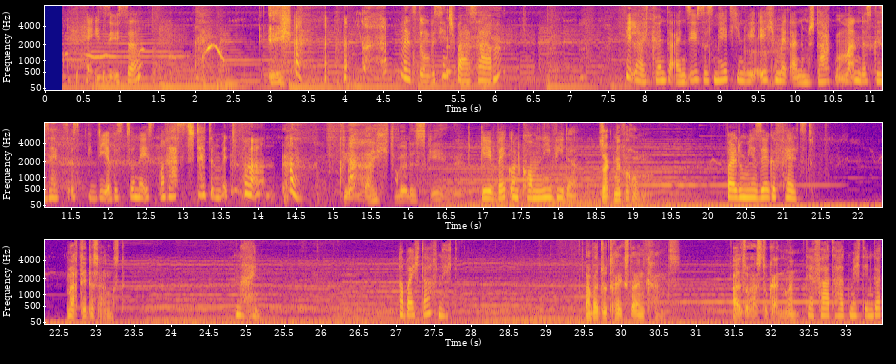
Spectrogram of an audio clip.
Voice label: synchron

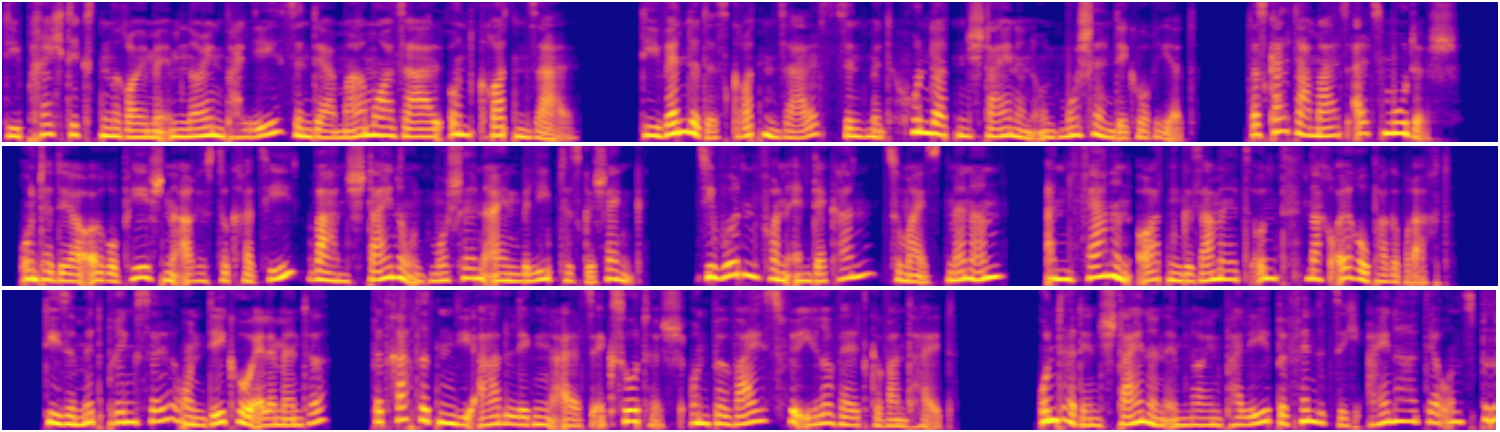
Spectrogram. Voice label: de audioguide kolonialgeschichte

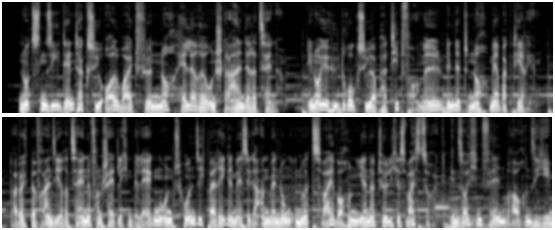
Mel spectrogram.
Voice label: Werbung Gesundheit

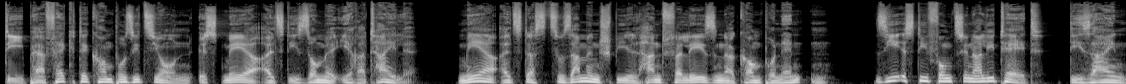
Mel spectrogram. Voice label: image-clip; das perfekte system

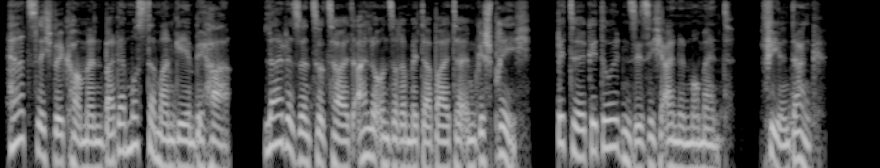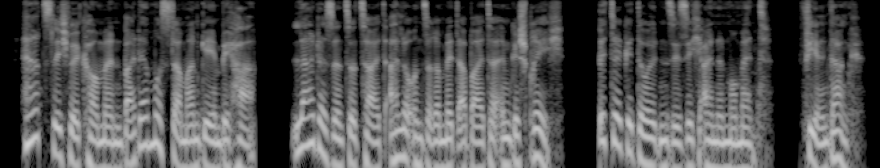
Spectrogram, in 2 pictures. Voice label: Telefonansage

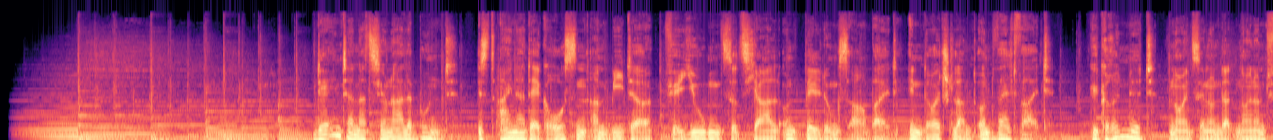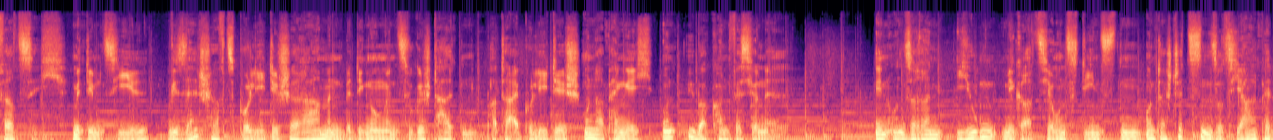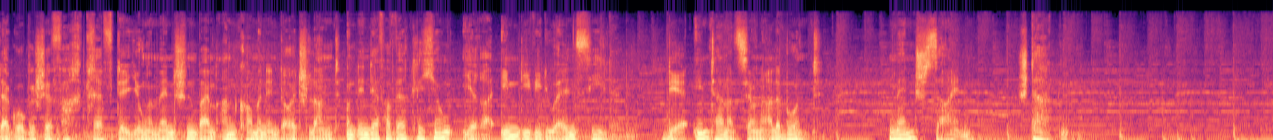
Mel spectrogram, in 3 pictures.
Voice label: Imagefilm; internationaler bund e.v

